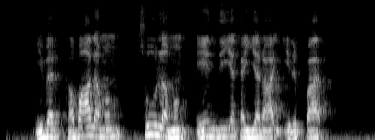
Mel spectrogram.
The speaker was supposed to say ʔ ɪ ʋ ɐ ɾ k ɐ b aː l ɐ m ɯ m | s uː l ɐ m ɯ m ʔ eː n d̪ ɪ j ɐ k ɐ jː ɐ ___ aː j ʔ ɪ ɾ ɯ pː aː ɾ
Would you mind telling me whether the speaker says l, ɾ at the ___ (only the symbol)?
ɾ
